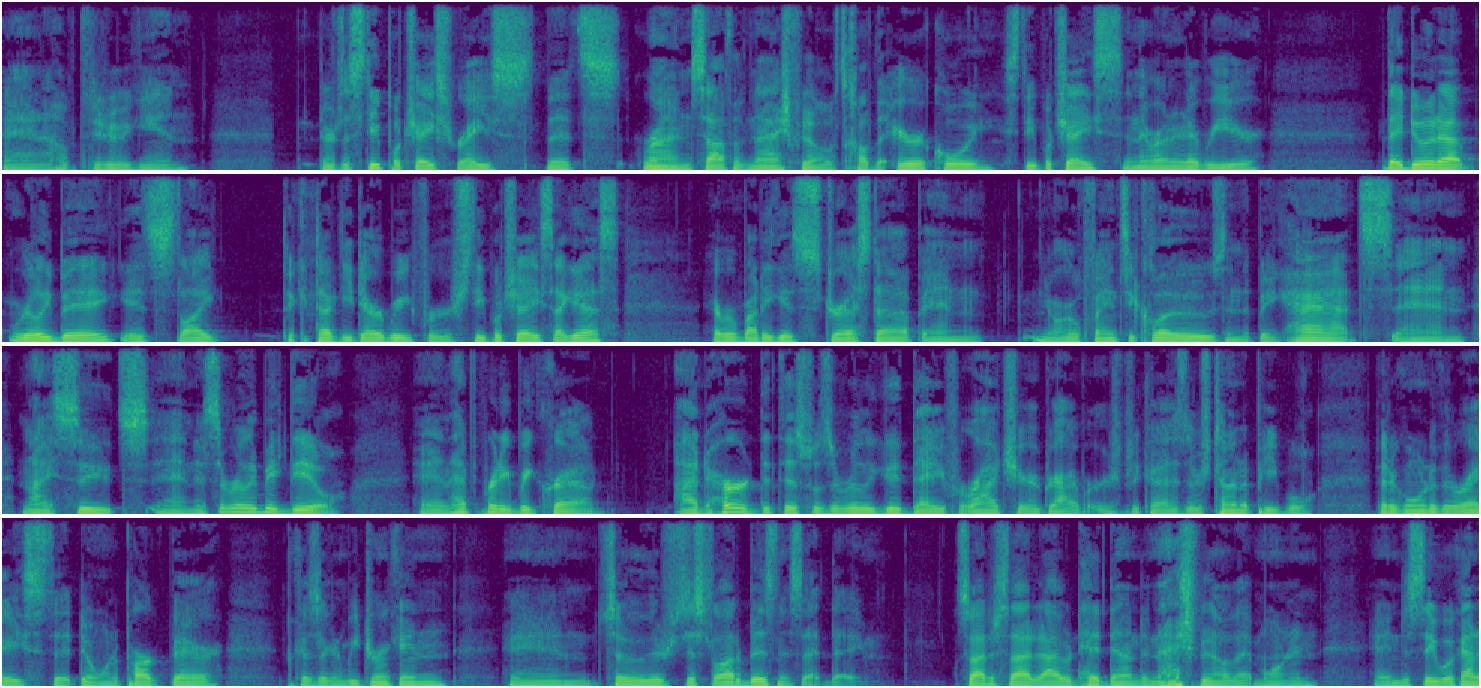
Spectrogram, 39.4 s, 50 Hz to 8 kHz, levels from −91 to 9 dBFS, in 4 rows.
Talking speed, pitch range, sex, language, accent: 200 wpm, 115-130 Hz, male, English, American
